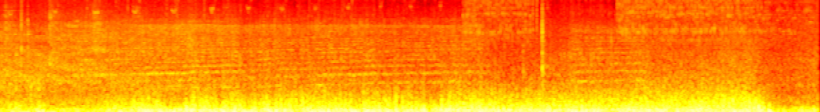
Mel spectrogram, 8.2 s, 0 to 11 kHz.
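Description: Wind rushing on the microphone and tyre rumble as an electric bike is ridden, with a faint steady whine from its 350-watt rear hub motor under pedal assist. The motor itself is quiet.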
